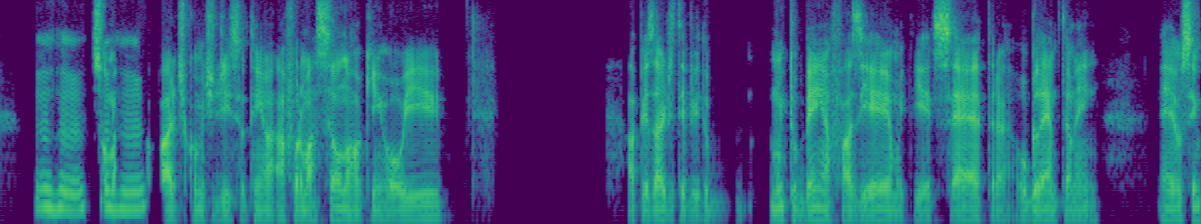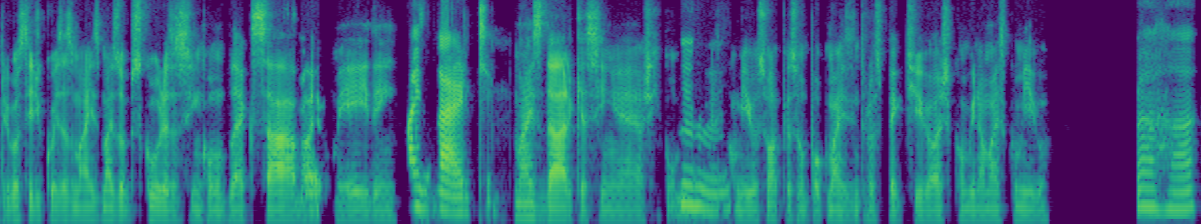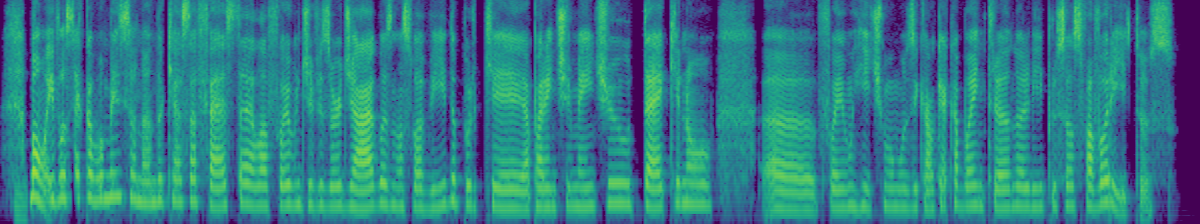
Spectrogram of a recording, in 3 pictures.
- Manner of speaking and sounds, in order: unintelligible speech; in English: "dark"; in English: "dark"
- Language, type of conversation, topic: Portuguese, podcast, Como a música influenciou quem você é?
